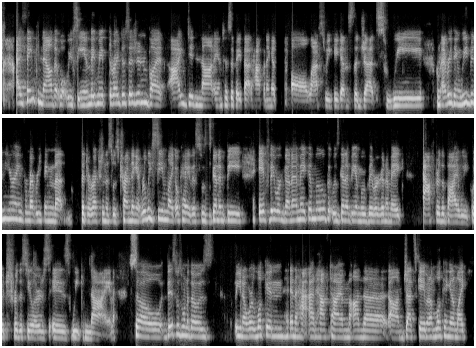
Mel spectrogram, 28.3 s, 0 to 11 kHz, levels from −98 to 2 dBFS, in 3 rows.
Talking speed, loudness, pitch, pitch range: 225 wpm, -21 LUFS, 185 Hz, 170-205 Hz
